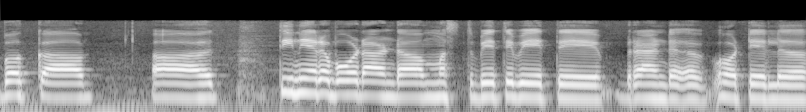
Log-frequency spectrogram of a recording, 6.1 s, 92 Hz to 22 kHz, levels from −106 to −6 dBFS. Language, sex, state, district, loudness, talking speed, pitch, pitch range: Tulu, female, Karnataka, Dakshina Kannada, -14 LUFS, 100 wpm, 185 Hz, 175-195 Hz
